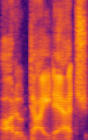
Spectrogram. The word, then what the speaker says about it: autodidact: One, what I learned is that Matt didn't pronounce it autodidact.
